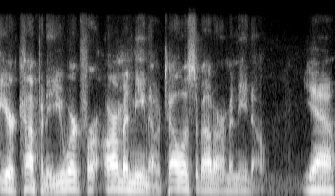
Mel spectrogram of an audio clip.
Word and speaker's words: Armanino: You work for Armanino.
